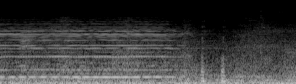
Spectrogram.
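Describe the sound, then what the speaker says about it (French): Toulouse metro train heard from inside or on the platform: a steady, loud rumble with a sustained whining tone that cuts off partway, followed by a couple of clunks as it runs on. "Évidemment qu'il fallait qu'on teste le métro à Toulouse"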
